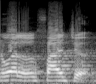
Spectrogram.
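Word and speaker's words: والفجر: Ee ada lagi kalqos wal fajri bukan wal fajr bukan tapi wal fajr. Wal fajr tipis. Wal fajri rnya tipis. Wal fajr berarti harus tetap kedengaran sedikit.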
